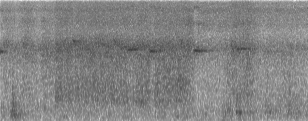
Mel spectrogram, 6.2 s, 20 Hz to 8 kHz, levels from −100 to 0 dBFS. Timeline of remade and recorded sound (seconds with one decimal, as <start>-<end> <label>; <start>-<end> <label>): 0.0-1.3 recorded; 1.3-2.2 remade; 2.2-6.2 recorded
